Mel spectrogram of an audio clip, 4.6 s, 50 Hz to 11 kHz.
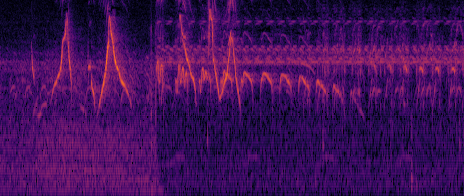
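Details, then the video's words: Golden-billed saltator at Esperanza, Santa Fe, Argentina, 2020, giving loud, high, arching whistles, then a quick run of repeated descending chirps that fade away. "Cantos de pájaros Pepitero de collar"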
